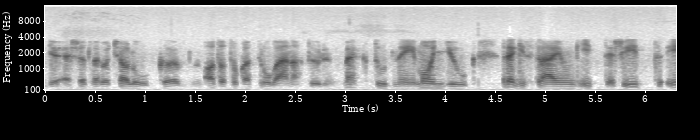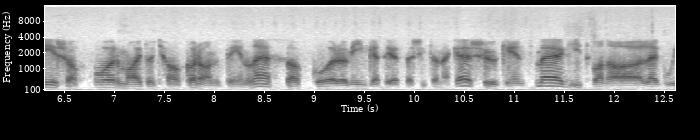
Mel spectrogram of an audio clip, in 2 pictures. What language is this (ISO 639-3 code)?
hun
